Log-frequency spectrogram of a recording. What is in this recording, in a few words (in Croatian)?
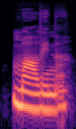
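"malina", Croatian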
